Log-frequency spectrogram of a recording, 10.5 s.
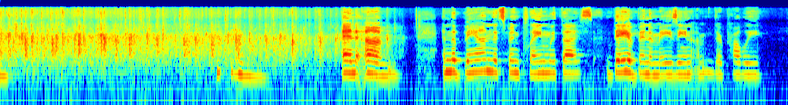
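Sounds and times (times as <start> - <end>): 
audience applause: 0.0 - 5.5
speech: 3.2 - 3.5, 4.6 - 10.2.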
